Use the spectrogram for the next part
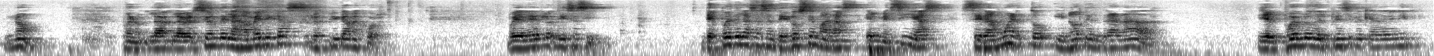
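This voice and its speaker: A man with a slightly high voice preaches a Bible study sermon in a church hall at normal speed, leaving long pauses. He reads scripture aloud and questions the congregation, captured in an echoey recording from a distance.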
